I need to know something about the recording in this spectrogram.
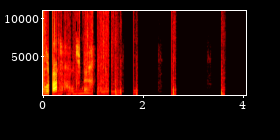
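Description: A block cracks and breaks apart.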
